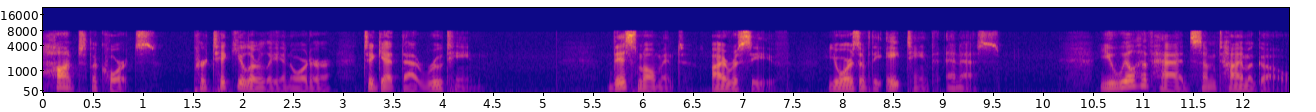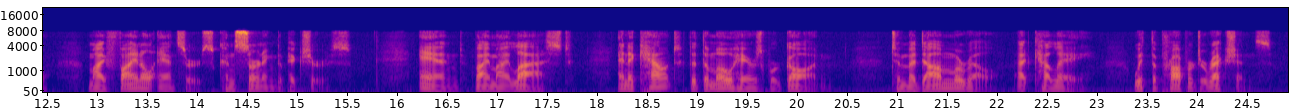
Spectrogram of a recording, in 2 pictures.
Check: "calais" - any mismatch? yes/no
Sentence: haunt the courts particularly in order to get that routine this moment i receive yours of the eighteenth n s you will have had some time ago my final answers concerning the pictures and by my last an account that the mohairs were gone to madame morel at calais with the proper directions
no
